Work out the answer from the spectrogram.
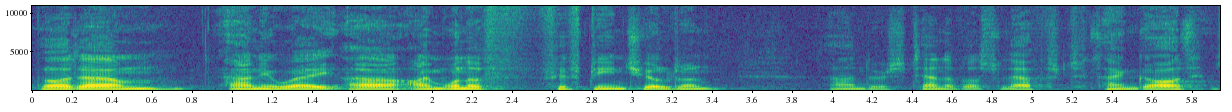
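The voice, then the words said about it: Irish accent. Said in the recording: “I'm from Ireland, as you probably gather from my accent. Not a Georgia one”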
